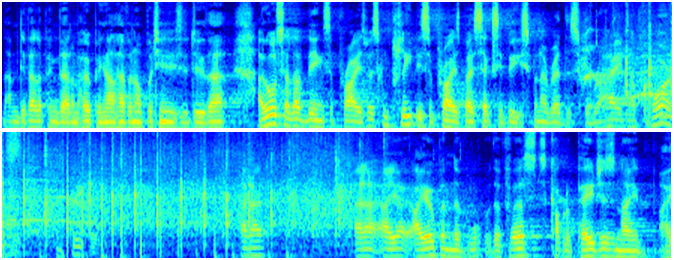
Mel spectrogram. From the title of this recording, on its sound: Live from SDCC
